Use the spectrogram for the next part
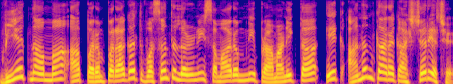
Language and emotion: Gujarati, surprised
